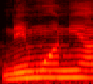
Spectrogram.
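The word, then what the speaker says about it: pneumonia: आप निमोनिया में P silent, psychology में P साइलेंट, ये सारी चीज़ को आप देखेंगे, उच्चारण भी और साइलेंट भी।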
